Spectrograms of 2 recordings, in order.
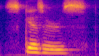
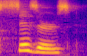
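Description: First: The word begins with an 'sk' sound. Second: The word begins with a plain 's' sound. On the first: "I call scissors skizzers" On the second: "Not scissors"

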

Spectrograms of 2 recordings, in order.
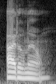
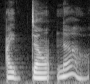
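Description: First: It is fast, with 'don't' reduced. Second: It is slower, with 'don't' emphasized. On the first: A casual, everyday answer. "So fast and relaxed" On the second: The speaker stresses not knowing. "But if you need to emphasize the contraction"

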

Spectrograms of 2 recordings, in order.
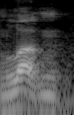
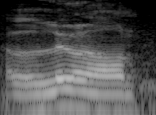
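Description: First: The middle t is pronounced clearly. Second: The middle t is dropped for a catch. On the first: The speaker calls it right. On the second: The speaker calls it wrong.

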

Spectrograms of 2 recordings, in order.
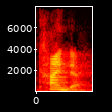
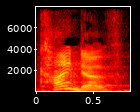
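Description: First: The words are reduced and run together. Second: The words are said fully and separately.

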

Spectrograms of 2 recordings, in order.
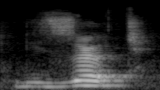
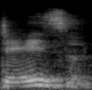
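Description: First: The stress is on the second syllable. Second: The stress is on the first syllable. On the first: It means a sweet course after a meal. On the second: It means a sandy, dry region.

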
